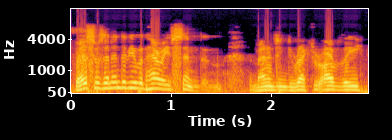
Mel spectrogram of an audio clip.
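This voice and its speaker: A man's voice: on the high side, wildly swooping pitch, very fast, slightly rough. A man hosting a radio sports interview, speaking in formal, courteous announcer phrases. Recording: dull vintage 1972 radio, faint noise.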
